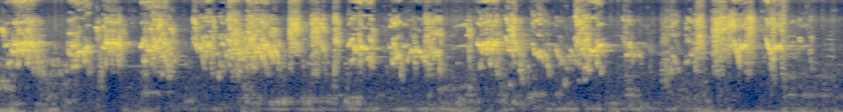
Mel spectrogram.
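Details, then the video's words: Pet budgerigars, a breeding pair, chirping in short repeated bursts of bright, grating twitter, roughly two per second, with faint low hum in the background. "Cute Budgies Chirping Sounds | Love Birds Breeding Pair"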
